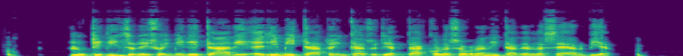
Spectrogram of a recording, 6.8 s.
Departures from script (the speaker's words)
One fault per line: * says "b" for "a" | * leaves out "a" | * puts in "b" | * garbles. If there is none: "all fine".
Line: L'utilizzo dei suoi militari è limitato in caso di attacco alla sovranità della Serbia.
all fine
